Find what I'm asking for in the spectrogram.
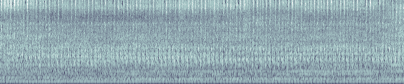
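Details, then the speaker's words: Detroit diesel heavy truck, described by the owner as some sort of "screaming Jenny" engine, sounding like a two-stroke. It runs with a loud, busy, fast even buzzing beat and a rasping exhaust edge: normal running. "I tell you this thing sounds amazing listen to it I was told it has some sort of a screaming Jenny motor or something it sounds like a two-stroke to me but I guess it's not"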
